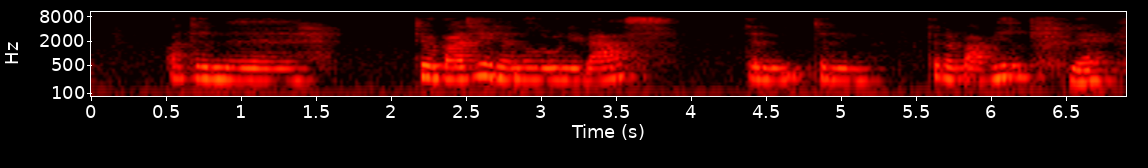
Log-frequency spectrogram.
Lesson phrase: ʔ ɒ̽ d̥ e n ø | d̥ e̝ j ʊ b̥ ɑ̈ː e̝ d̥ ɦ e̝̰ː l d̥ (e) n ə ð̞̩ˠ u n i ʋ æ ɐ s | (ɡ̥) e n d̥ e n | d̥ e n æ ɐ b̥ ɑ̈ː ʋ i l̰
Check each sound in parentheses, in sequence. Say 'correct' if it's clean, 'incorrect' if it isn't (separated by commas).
incorrect, incorrect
